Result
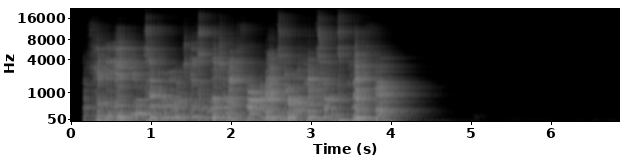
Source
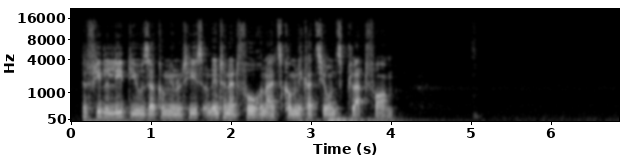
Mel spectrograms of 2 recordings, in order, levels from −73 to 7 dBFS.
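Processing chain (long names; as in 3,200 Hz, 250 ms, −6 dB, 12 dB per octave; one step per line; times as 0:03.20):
harmonic generator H 3 −7 dB, 6 −17 dB, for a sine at −3 dBFS
flutter between parallel walls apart 7.9 metres, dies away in 1.3 s
level −4 dB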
